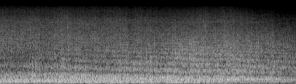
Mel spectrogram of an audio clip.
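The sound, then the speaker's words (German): A steady, loud droning whir from the propellers of a large cargo drone flying overhead, carrying the harvest in from mountainous slopes in China with dust stirred up in the air. The sound holds constant throughout, with no voices present. “Mit einer großen Lastendrohne wird die Ernte von den bergigen Hängen eingeflogen.”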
